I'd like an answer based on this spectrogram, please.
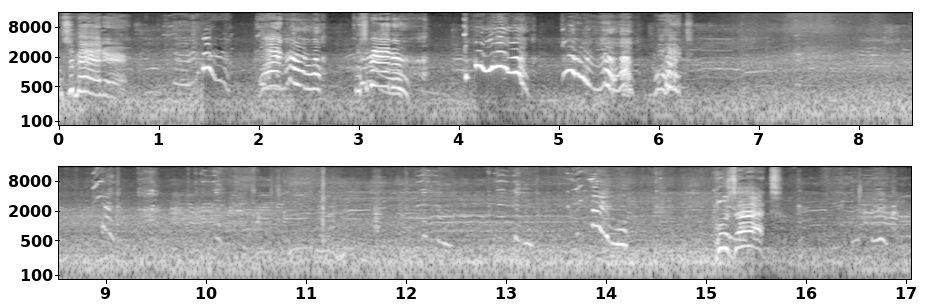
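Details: Female dog in a car, excited at a motorbike ahead: rapid high yelping whines in bursts over the first six seconds, followed by steady road noise, with a man's voice talking over her.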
